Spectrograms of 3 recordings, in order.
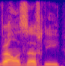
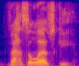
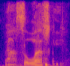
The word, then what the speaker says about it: Vasilevskiy: in the net behind valasewski how do you say that name fella vasilevskiy vasilevskiy okay and that's uh two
